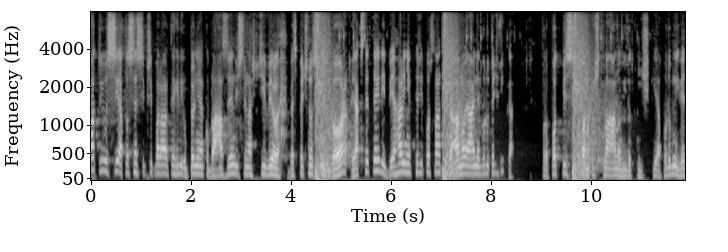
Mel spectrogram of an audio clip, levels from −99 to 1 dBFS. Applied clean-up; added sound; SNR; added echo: classical method spectral subtraction.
